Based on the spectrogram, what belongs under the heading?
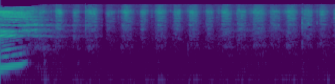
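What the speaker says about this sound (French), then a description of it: "Maintenant, je vais jouer avec ma gomme." A rubber eraser rubs back and forth on paper during card scrapbooking, a close, steady run of soft scratchy strokes in quick, even rhythm after a brief opening sound.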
